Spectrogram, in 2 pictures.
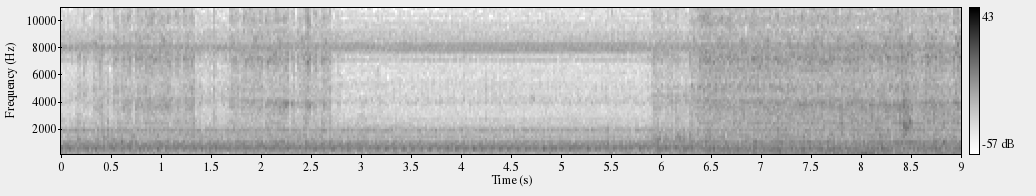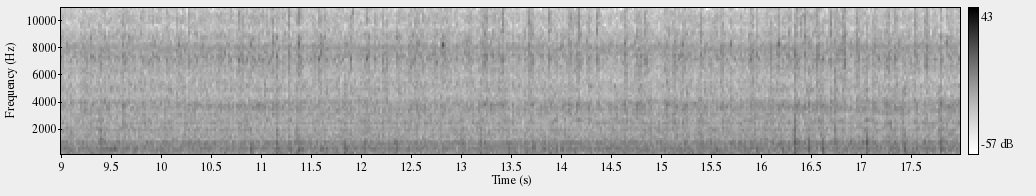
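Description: MN-80 benchtop lathe running with a steady gear whine while boring a taper in a stainless steel tube held in a steady rest. About six seconds in, a rushing cutting noise joins the whine and grows louder, with scattered sharp ticks near the end.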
